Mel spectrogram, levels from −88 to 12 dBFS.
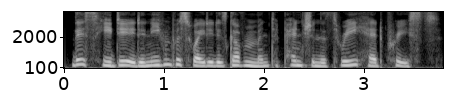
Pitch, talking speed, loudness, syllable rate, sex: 200 Hz, 220 wpm, -16 LUFS, 5.5 syllables/s, female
